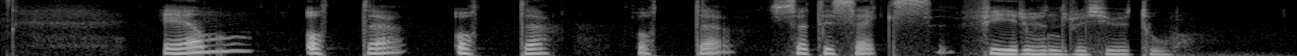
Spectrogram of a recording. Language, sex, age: Norwegian, female, 18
